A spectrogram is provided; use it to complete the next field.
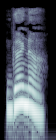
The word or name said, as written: ಗಣ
